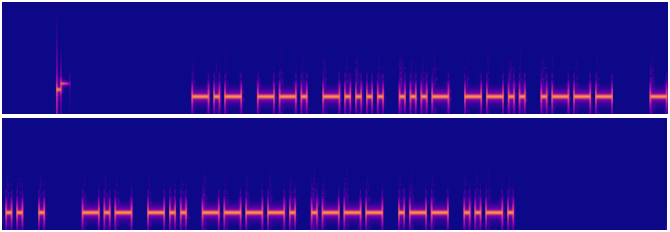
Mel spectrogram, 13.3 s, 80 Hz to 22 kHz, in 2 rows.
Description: Morse code, heard as a keyed tone, about 22 wpm, 700 Hz. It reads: KG6VZJ DE KD9JWF
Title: USA Callsign DE Callsign - 6 Characters - 22wpm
